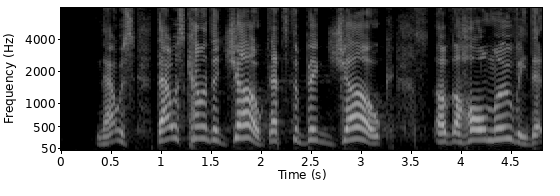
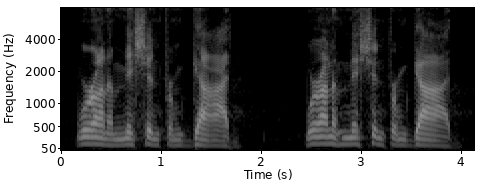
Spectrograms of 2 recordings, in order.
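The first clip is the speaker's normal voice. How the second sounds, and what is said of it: Heavy thick northeastern US accent. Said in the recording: “In a heavy, thick, northeastern accent”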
